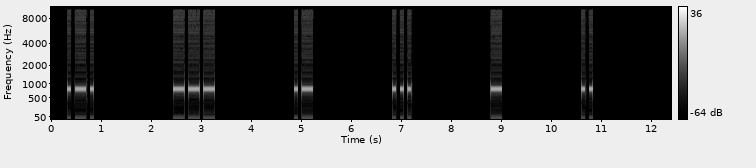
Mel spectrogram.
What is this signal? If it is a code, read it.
Morse code, heard as a keyed tone, about 16 wpm, spaced as for 5 wpm, 800 Hz. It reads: ROASTI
